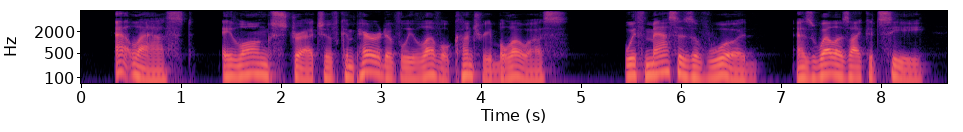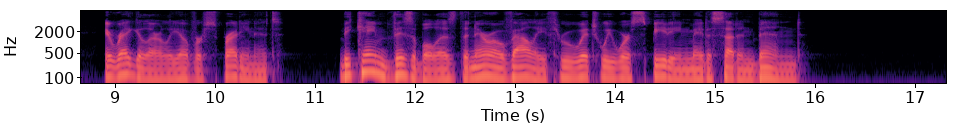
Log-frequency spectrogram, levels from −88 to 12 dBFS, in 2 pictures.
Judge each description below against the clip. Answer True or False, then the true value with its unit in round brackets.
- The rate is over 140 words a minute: False (135 wpm)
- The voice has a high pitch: False (95 Hz)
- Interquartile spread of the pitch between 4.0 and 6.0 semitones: True (4.4 semitones)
